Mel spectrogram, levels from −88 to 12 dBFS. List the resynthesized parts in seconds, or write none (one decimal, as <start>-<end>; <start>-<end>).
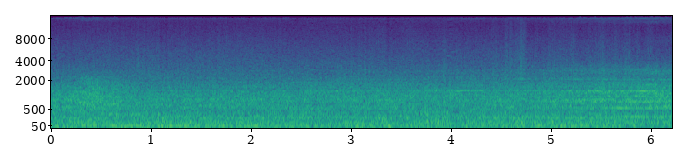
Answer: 2.4-4.1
